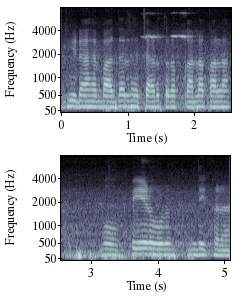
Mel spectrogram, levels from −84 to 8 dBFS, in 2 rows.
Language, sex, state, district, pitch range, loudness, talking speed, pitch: Hindi, female, Bihar, Patna, 155-165 Hz, -15 LUFS, 140 wpm, 160 Hz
